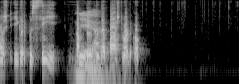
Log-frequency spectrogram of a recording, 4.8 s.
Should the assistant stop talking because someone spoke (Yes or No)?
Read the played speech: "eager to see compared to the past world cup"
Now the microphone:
Yes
